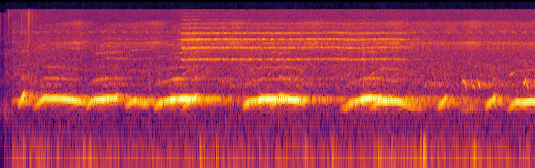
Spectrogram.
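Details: A male and female gibbon holding a territory sing their morning duet of pure, swooping whoops, rising then falling, repeated roughly every second and a half.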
